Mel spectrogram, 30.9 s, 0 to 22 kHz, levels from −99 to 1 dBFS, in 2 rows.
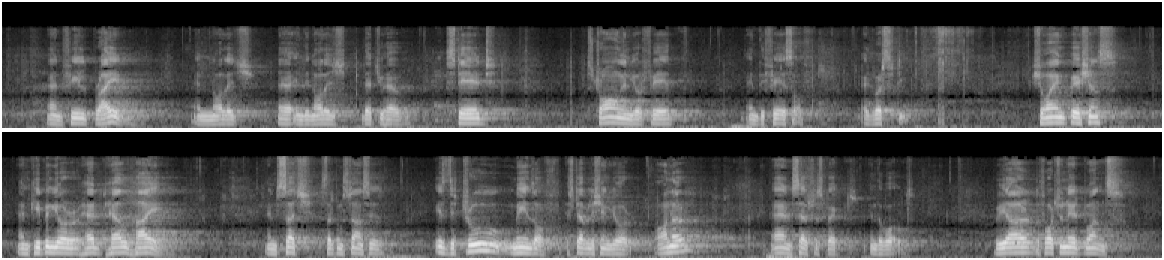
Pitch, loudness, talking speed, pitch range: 120 Hz, -23 LUFS, 100 wpm, 105-130 Hz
